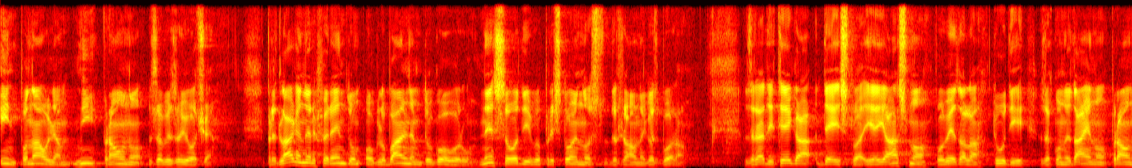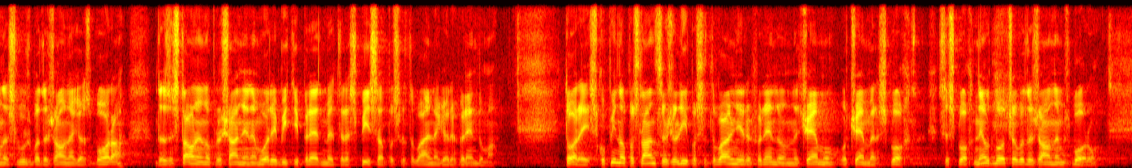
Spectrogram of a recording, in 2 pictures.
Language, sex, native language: Slovenian, male, Slovenian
